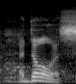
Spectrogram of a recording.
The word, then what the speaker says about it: Adolis: Adolis? – Adolis? – Yeah. – Adolis.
